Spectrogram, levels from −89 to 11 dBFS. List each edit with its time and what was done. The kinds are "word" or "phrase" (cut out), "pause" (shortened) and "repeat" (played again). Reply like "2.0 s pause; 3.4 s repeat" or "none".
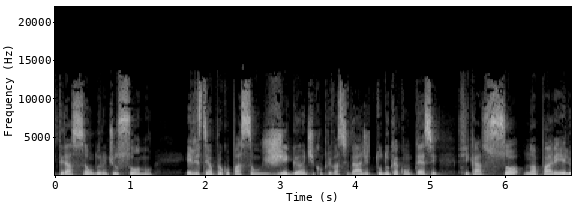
4.2 s word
